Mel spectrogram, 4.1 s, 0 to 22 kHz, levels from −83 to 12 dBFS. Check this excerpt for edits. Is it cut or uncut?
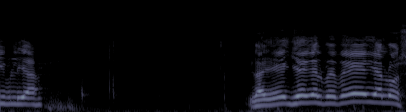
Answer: cut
